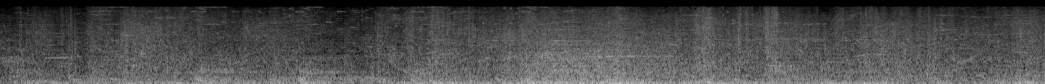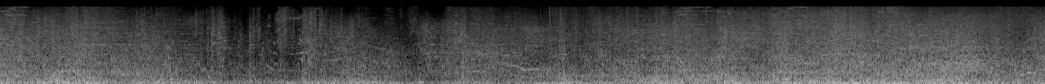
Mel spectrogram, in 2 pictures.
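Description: Game characters clash with hits and blasts.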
